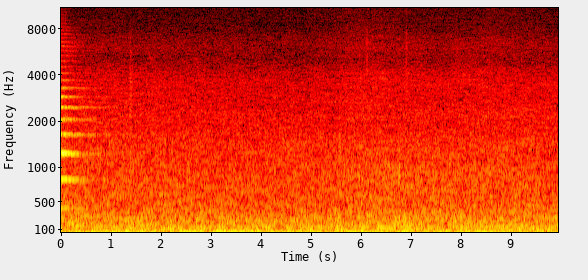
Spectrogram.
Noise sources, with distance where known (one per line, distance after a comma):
car horn, near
